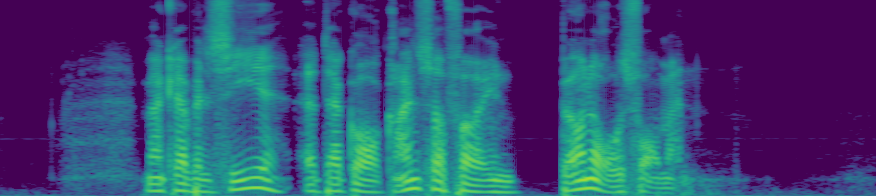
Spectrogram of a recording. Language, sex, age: Danish, male, 69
